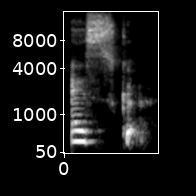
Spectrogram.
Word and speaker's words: Est-ce que: So, est-ce que, one word. Est-ce que, one pronunciation. Est-ce que, one of my favorite food, les pâtes.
